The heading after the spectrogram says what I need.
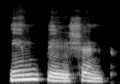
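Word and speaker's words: impatient: हैं इम पे ऐसे जब भी टी आई ई तीनों लेटर इकट्ठे आते हैं तो उसका उच्चारण हम श और ए की मात्रा करते हैं एन को आधा न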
